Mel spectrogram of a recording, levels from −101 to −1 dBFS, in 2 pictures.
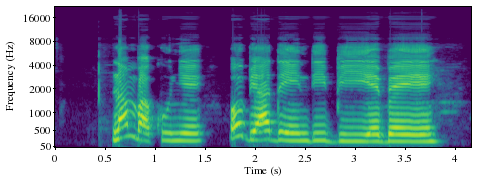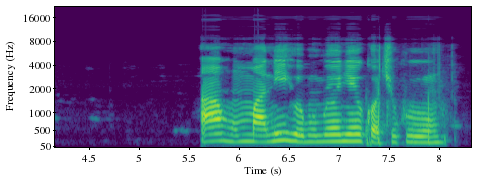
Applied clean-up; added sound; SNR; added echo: none; none; none; none.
